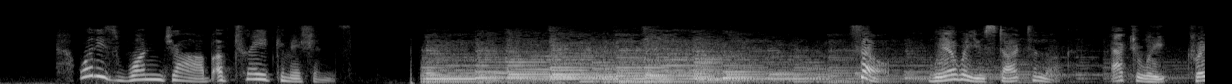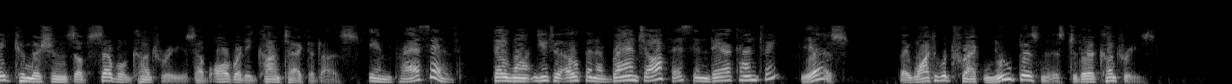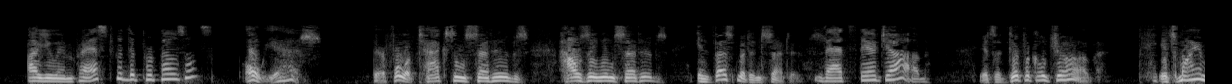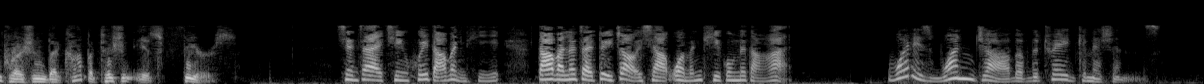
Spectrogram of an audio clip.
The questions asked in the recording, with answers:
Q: What is one job of the trade commissions?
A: To attract new business.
